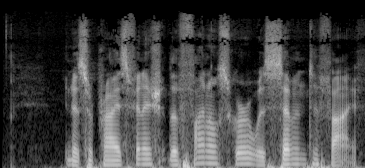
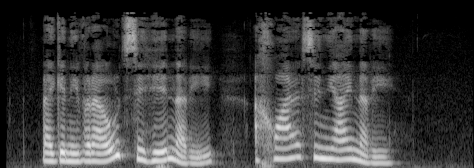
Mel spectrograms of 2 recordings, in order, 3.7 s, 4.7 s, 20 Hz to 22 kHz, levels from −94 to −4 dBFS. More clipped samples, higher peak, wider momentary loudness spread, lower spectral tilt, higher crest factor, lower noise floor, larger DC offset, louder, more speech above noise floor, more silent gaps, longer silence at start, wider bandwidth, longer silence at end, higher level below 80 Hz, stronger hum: neither; about the same, -6 dBFS vs -6 dBFS; second, 5 LU vs 11 LU; second, -4 dB/octave vs -5.5 dB/octave; about the same, 20 dB vs 16 dB; second, -59 dBFS vs -63 dBFS; neither; second, -26 LUFS vs -22 LUFS; second, 33 dB vs 42 dB; neither; first, 0.65 s vs 0.45 s; about the same, 16.5 kHz vs 16 kHz; second, 0 s vs 0.8 s; first, -38 dBFS vs -50 dBFS; neither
